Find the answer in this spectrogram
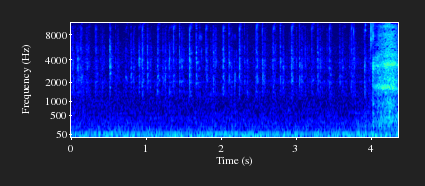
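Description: Near silence broken by faint, rapid, irregular clicking and ticking of a pen stylus working on a drawing tablet as handwritten lines are erased.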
